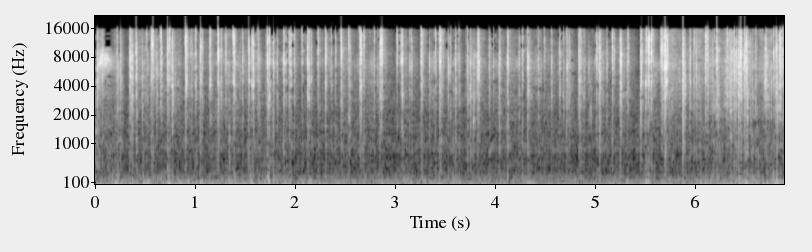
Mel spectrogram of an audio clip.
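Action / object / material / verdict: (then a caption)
tap / plastic claw hair clip / plastic / none. A medium-sized cream plastic claw hair clip with open, hollow teeth is held close and tapped and clicked with fingertips and long nails. The result is a rapid, continuous run of short, sharp, bright clicks and taps with almost no ring, over a faint low rumble.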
